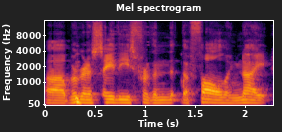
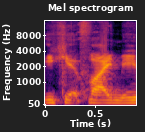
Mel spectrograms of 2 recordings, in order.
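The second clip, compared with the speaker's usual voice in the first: creepy, scary-movie villain voice. Speaker retells PJ hiding behind a recliner, imitating a scary-movie voice. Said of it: "he's mimicking the fucking scary movie one".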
